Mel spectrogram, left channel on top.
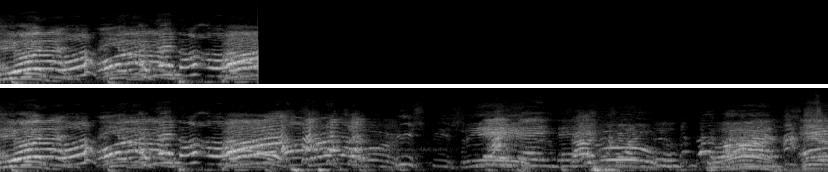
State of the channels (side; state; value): left; drops out; at 2.6 s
